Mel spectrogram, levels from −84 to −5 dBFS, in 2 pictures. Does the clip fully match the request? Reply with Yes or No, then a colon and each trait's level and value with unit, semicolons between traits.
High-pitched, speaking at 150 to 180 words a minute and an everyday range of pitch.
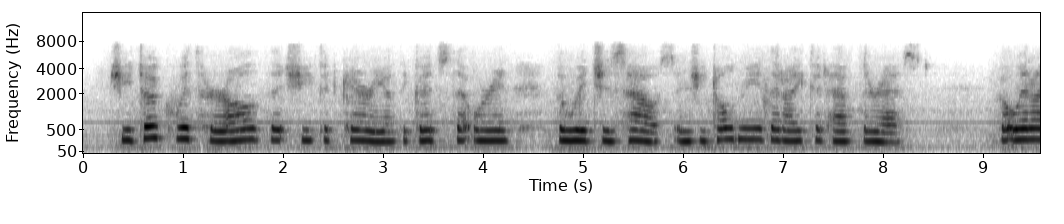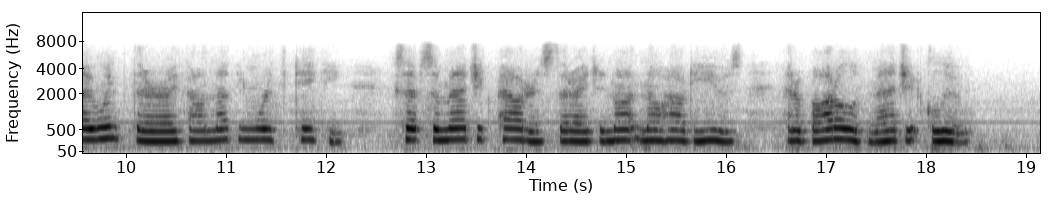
No: high, 245 Hz; average, 170 wpm; narrow, 2.0 semitones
